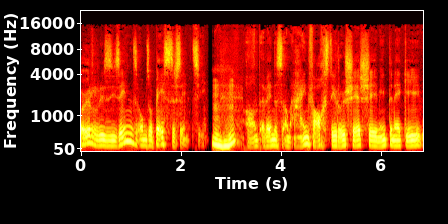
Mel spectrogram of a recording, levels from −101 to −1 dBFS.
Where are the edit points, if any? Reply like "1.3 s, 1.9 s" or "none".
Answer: 3.2 s

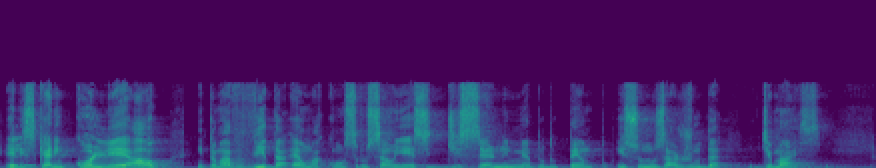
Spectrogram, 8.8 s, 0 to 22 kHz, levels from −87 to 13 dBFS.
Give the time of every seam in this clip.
1.8 s, 6.1 s

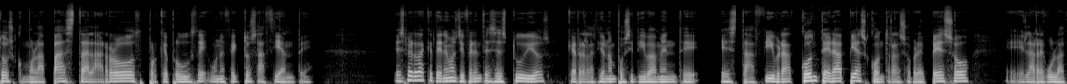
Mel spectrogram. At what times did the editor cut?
7.9 s

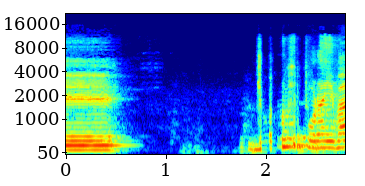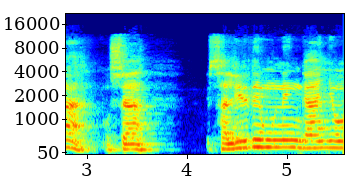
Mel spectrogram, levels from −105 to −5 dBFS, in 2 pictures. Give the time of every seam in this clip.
4.2 s

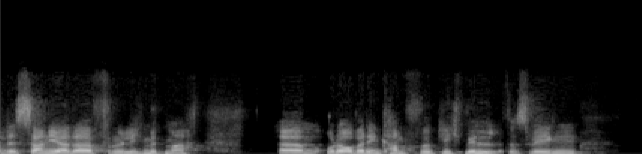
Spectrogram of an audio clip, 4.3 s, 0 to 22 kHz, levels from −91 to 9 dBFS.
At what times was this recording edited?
3.3 s

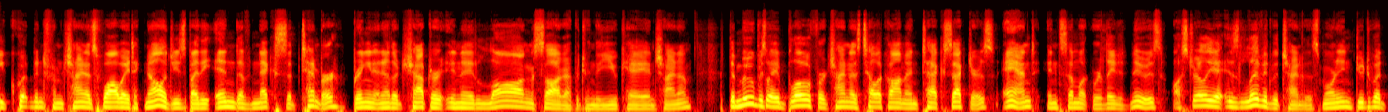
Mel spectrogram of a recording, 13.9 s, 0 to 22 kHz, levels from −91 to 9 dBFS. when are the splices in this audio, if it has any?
3.5 s, 7.6 s

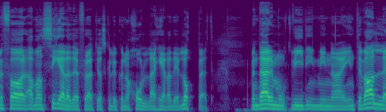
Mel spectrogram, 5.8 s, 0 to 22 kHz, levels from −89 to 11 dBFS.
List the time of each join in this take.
none

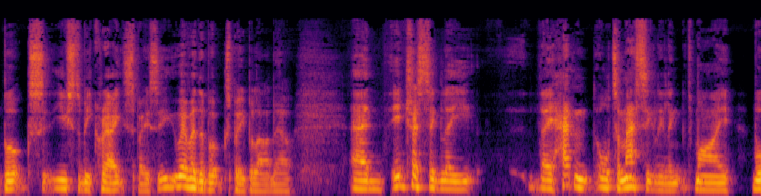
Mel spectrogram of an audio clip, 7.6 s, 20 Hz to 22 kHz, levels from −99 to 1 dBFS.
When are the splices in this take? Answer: 3.8 s

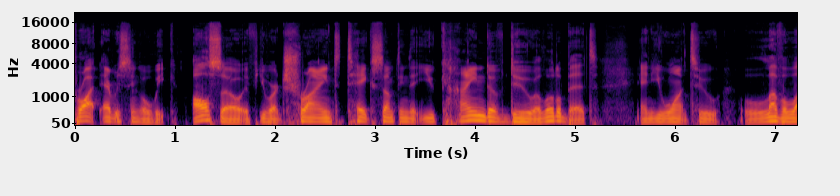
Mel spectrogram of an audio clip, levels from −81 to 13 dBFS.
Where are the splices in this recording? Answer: 1.0 s

